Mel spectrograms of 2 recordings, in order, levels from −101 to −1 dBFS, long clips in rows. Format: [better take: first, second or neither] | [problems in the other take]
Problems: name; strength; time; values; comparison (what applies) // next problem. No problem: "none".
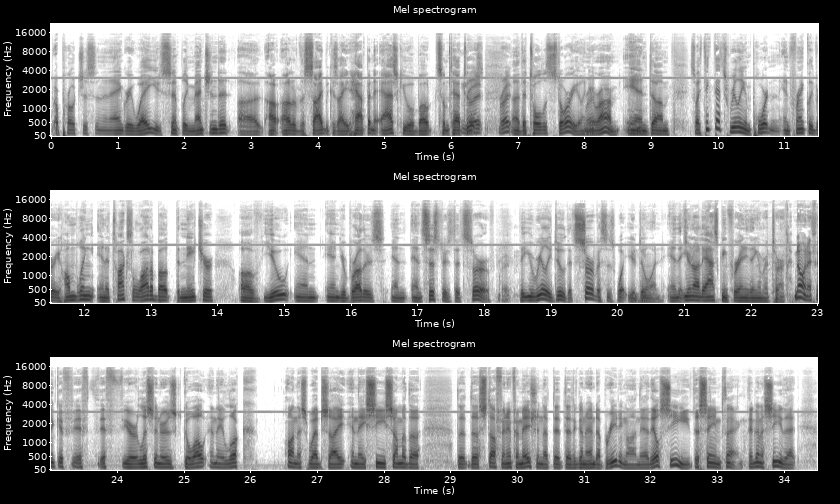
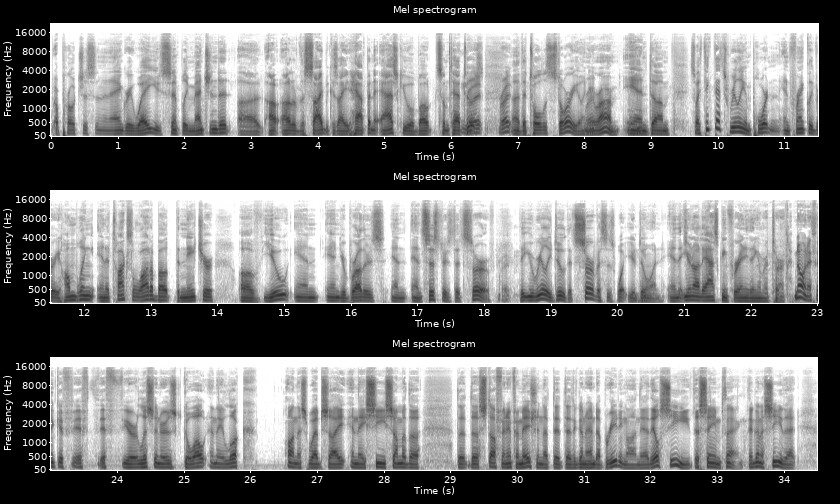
second | high-pitched whine; faint; throughout; 3 kHz, 30 dB below the speech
